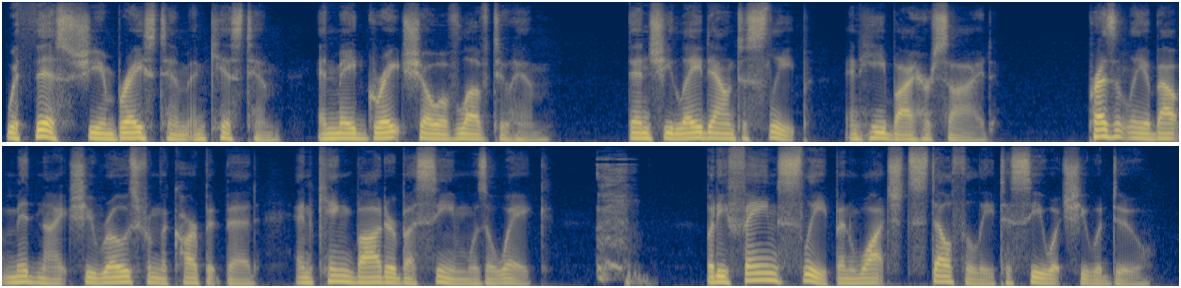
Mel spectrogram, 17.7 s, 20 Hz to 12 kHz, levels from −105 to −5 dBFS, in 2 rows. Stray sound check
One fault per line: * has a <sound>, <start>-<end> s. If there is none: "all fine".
* has a cough, 13.3-13.8 s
